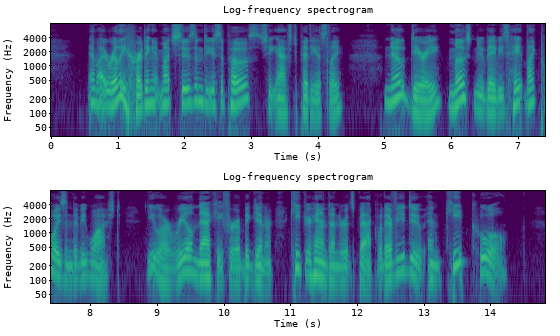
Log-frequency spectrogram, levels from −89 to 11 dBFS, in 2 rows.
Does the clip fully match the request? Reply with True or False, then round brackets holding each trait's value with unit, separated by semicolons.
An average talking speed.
True (175 wpm)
